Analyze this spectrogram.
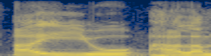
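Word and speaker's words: أيها: তাহলে ইয়া হামজা ইয়া জবর আই ইয়া পেশ ইউ আই হালাম জবর হাল এই গোল হা গুলো উচ্চারণ করার সময় মুখে একটু আওয়াজ করব এখানে আইুহাল এরকম ভাবে পড়বো না কিভাবে পড়ব আইহাল কাফ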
